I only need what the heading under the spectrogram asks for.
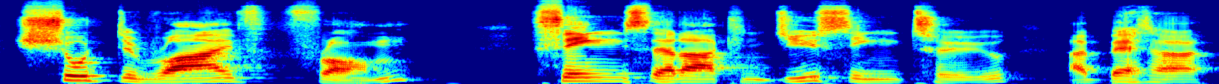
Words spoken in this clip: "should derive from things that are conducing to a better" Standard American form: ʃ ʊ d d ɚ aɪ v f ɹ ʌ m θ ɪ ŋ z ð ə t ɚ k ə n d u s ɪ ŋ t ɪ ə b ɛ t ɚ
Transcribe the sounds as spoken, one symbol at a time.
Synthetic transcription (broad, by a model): ʃ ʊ d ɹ aɪ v f ɹ ʌ m θ ɪ ŋ z ð ə t ɚ k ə n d u s ɪ ŋ t ɪ ə b ɛ t ɚ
